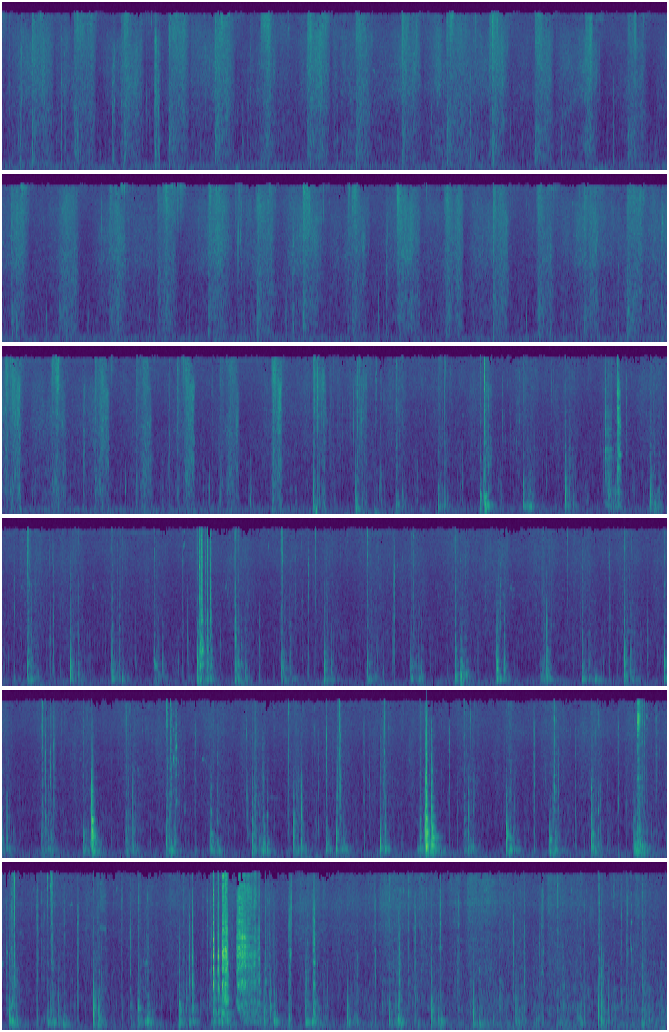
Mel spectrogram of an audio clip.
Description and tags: Footsteps with boots on sand to a wood walkway next to a beach.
